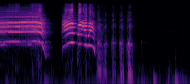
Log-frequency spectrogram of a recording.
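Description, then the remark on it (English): A person lets out a loud, high-pitched pig call, a long wavering squeal followed by a second rising whoop, then a few quick staccato grunting syllables before it fades out. “It was a big, it was a really good call of pig.”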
